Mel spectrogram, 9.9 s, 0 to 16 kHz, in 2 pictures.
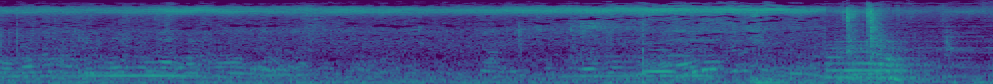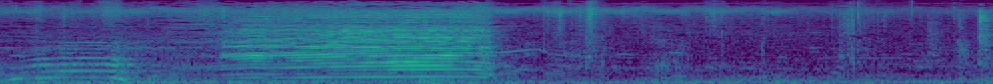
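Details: Very large Pegon cattle weighed at about 1100 kg: a few short harmonic moos around the middle, then a longer, louder, drawn-out moo. Men talk nearby over a steady background hiss.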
